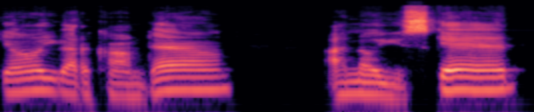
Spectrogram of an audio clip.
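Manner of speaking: softly spoken calm-down; calming supervisor. Retold or imitated. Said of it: "she was like".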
